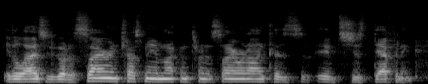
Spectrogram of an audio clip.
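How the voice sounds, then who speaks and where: A man's voice: mid-range voice, steady tone, fast talker, a little mellow. A man giving a casual product demonstration, explaining step by step in a conversational, folksy way.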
